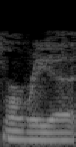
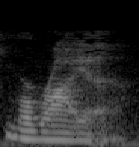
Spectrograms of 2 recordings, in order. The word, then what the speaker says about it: Maria: that it's not pronounced Maria it's pronounced Mariah that is my chief complaint with this book it looks like Maria but she points out that it's actually pronounced Mariah that's some [ __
